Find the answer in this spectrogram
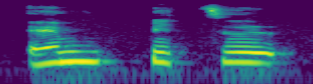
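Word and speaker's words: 鉛筆: 더 연필이라고 하는 단어입니다 엠비츠 엠비츠 파행 앞이기 때문에 미음 발음이 돼서 엠빛 미음이 되죠 자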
